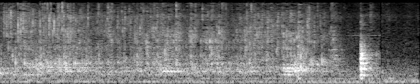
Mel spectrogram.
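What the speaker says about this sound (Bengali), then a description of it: "মিশিয়ে নিয়ে পরিমাণ মতো গরম জল দিয়ে দেব।" Hot water pours into a pot of dal with a steady close splashing gush, ending in a brief clink of a utensil.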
